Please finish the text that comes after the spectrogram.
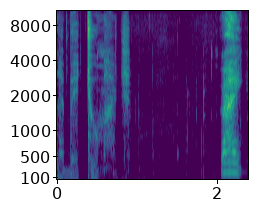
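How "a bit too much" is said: whispered punchline. Acted.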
